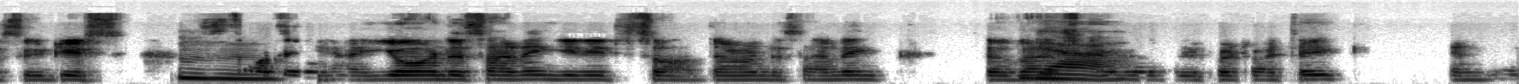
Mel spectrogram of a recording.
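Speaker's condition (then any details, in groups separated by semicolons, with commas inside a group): Cerebral palsy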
